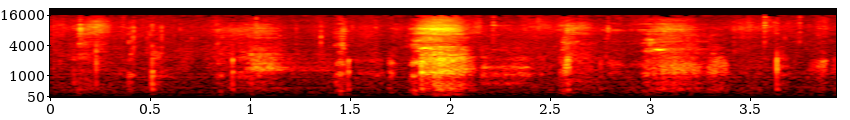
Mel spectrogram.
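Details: Two pet dogs, Max the miniature pinscher and Guinness, at play indoors; short growly and whiny vocal bursts, the loudest near the middle, mixed with scuffling and breathing in a small room.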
